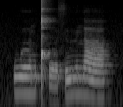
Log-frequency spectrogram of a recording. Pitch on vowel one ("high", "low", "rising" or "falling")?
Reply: high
